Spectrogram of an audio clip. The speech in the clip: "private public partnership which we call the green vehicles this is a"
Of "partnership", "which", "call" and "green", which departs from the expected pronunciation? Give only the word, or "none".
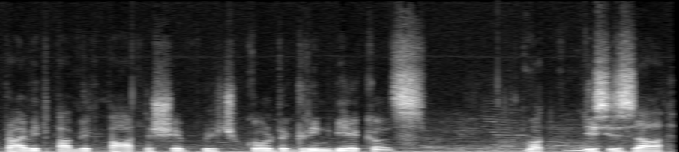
none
